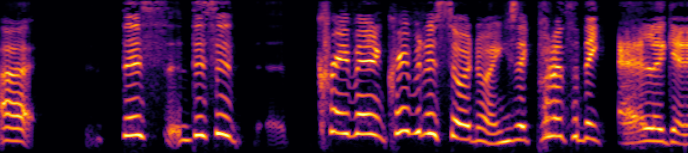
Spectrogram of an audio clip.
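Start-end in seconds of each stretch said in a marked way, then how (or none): 4.0-5.2 put-on Scottish accent. Quoting a film character giving an order: Craven's Scottish accent. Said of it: "he's Scottish, by the way".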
